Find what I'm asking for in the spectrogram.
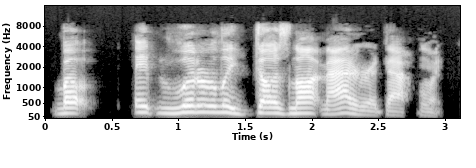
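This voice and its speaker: A man's voice: on the high side, expressive, moderate pace, a bit bright, no room sound. A young man co-hosting a casual sports podcast, analysing the game and often saying "like" and "literally". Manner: analytical, peppers talk with "like" and "literally". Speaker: podcast co-host.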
